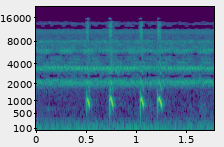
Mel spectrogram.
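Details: Garden toad at night in the rain: four brief, low, pulsed notes about a quarter second apart, over a continuous shrill drone of insects.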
